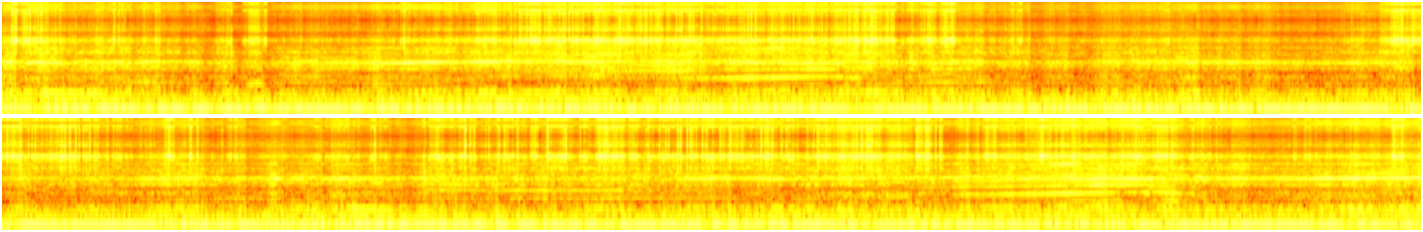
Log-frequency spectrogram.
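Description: BMW's engine heard from inside the cabin at speed on track, its note climbing and falling again and again as the driver works the throttle, over a heavy, steady road and wind rumble.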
